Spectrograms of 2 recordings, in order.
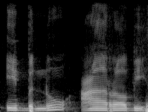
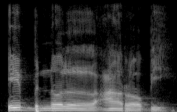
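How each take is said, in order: First: "Ibnu Arabi" said plainly as Ibnu, with no l before Arabi; "Ibnu Arabi": Ibnu ends on an open u, then Arabi; Ibnu Arabi, no alif lam. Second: "Ibnul Arabi" slowly, with a clear l joined to Arabi; "Ibnul Arabi": say Ibnul with the l sounded, slowly; Ibnul Arabi, with alif lam. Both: Shown as a demonstration. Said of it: "kalau sufi itu nggak pakai alif lam".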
